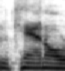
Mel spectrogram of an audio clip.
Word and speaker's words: Cannell: YouTube Secrets do that my name is canel rhymes with YouTube channel and I would love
